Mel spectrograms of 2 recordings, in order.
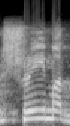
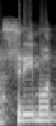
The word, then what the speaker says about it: শ্রীমদ্: তালব্য ষ দিয়ে অনেক শব্দ আছে না, যেমন শ্রীমদ্ ভগবত গীতা, শ্রীমৎ নয়, শ্রী, স্বর মতো উচ্চারণ করতে হবে।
